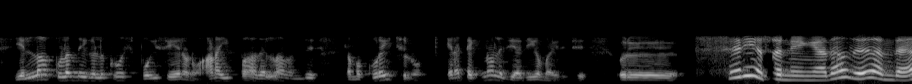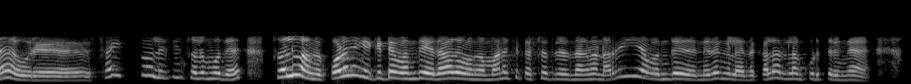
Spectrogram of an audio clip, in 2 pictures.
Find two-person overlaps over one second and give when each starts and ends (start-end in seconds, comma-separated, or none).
none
